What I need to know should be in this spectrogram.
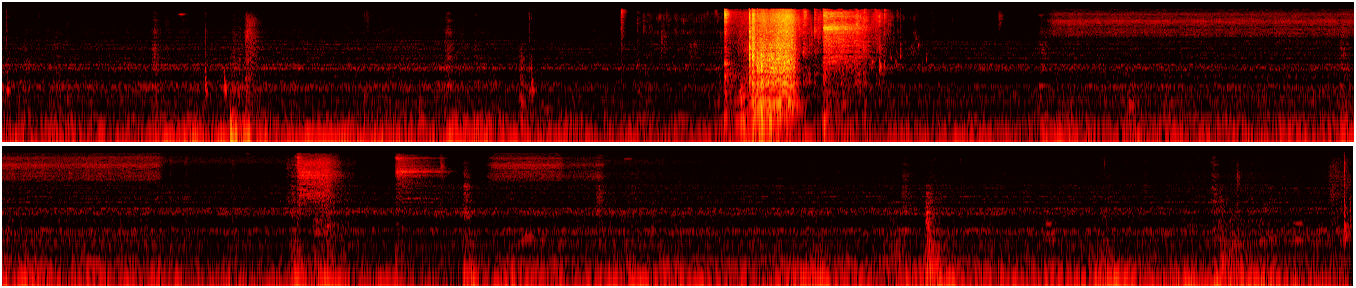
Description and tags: train, toilet drain, Moscow to Voronezh
Toilet drain in a wagon
train, toilet, rail, wagon, railway, drain, passenger-wagon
